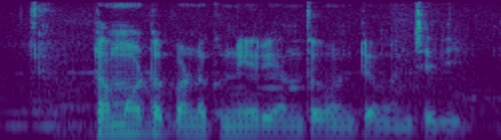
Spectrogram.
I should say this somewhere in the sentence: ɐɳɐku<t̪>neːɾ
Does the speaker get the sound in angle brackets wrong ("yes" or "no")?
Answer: yes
